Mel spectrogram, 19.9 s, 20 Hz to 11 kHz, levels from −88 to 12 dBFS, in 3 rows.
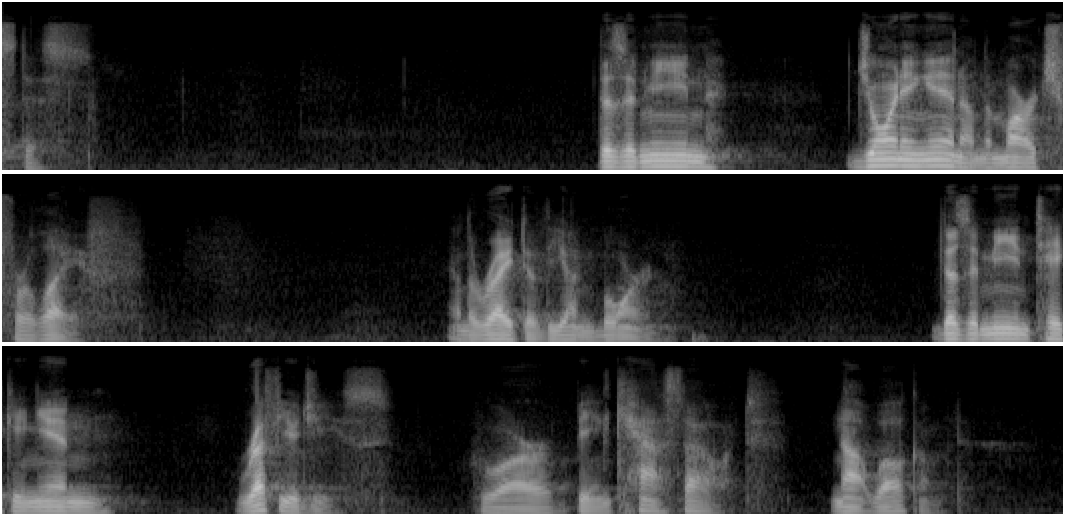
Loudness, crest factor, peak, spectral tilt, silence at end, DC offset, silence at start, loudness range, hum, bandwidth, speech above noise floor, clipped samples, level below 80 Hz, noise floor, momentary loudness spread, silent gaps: -23 LUFS; 26 dB; 0 dBFS; -7 dB/octave; 0.85 s; under 0.1%; 0 s; 9 LU; none; 8.6 kHz; 47 dB; under 0.1%; -48 dBFS; -69 dBFS; 21 LU; none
